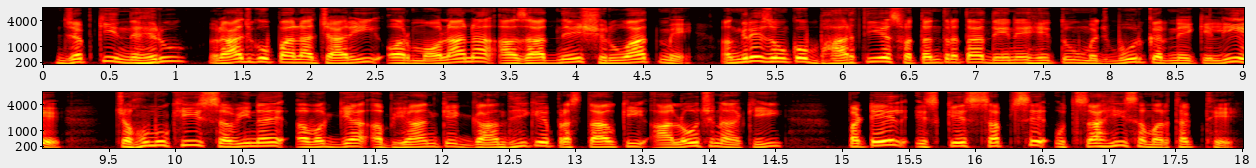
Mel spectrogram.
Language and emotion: Hindi, neutral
